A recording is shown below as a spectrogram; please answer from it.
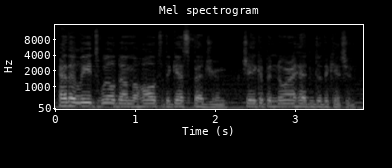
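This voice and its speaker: A man's voice: medium pitch, steady tone, fast talker, mellow. A man reading stage directions as narrator in a dramatic screenplay table read. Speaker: narrator and reader.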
